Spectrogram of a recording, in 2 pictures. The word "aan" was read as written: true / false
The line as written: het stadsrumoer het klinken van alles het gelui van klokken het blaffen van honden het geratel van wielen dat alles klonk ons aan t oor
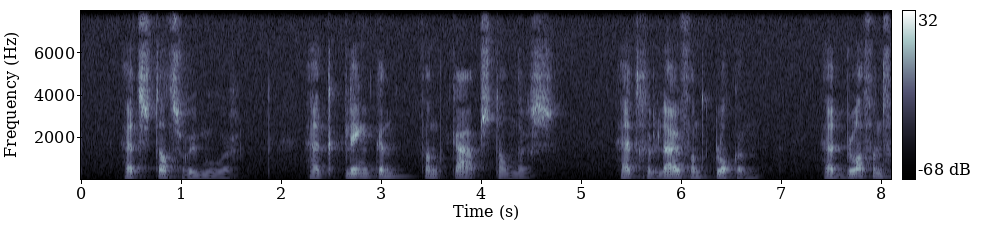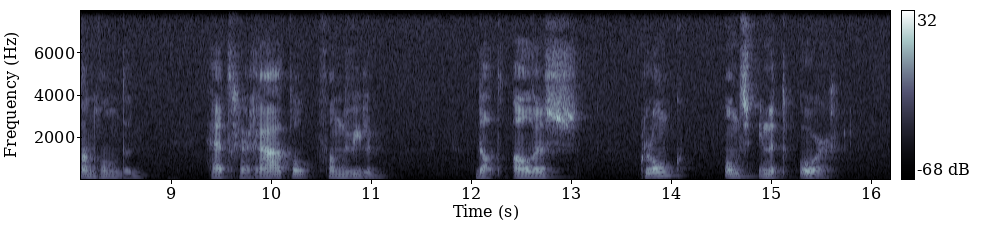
false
